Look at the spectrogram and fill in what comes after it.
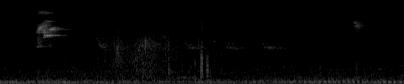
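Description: Birds chirping: one short, sharp high call about half a second in, then a few fainter short calls, over a faint steady outdoor background.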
